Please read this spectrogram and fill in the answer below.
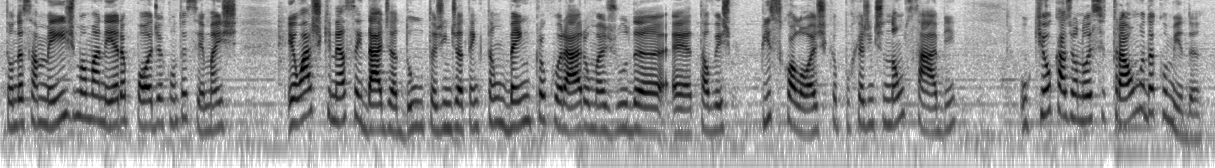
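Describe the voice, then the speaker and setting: A woman's voice: a little high, fairly quick, fairly bright tone. A woman with a Rio de Janeiro accent, speaking as a guest expert and explaining things on a talk show. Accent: Carioca (Rio de Janeiro) Brazilian Portuguese. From Rio de Janeiro, Brazil. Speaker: guest child feeding specialist.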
